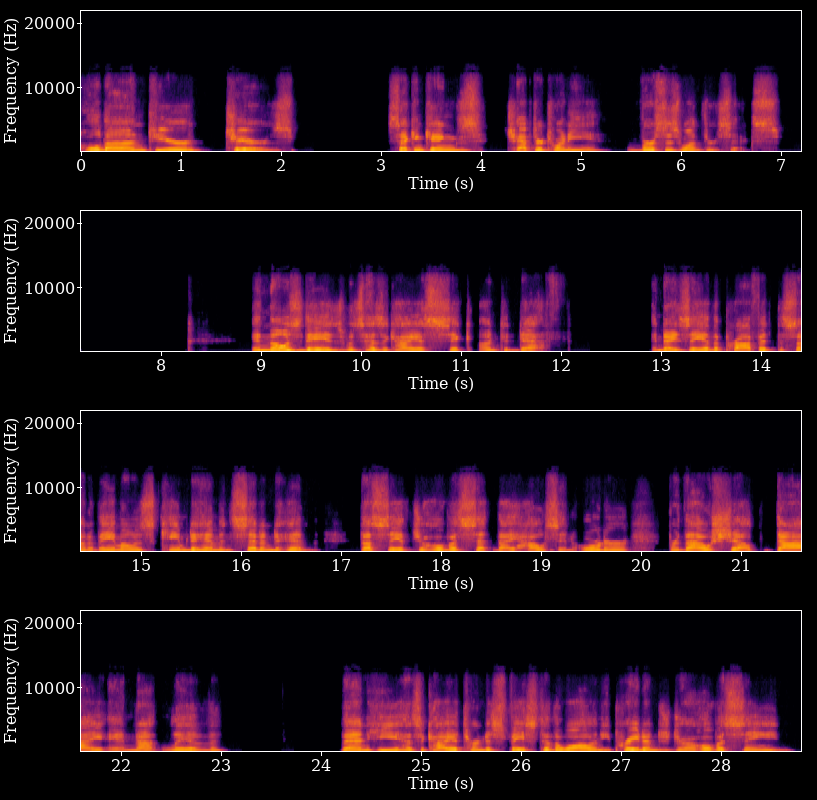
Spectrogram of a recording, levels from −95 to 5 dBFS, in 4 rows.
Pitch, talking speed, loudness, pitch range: 120 Hz, 135 wpm, -21 LUFS, 105-130 Hz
